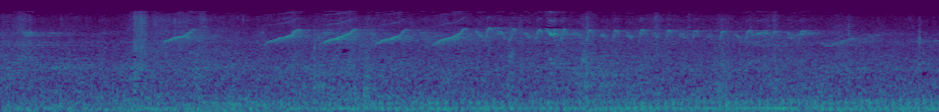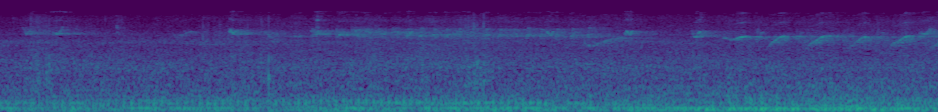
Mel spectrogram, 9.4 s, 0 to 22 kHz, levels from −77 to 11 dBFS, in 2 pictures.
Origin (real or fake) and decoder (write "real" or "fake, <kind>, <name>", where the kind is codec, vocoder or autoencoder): real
